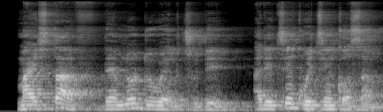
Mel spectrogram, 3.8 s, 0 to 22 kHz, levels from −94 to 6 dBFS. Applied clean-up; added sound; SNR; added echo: none; none; none; reverberation time 0.8 s.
